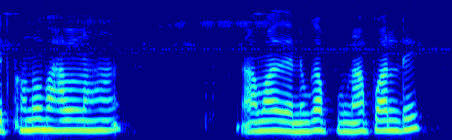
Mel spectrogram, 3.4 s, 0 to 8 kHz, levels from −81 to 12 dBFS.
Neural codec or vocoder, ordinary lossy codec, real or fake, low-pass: none; none; real; none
